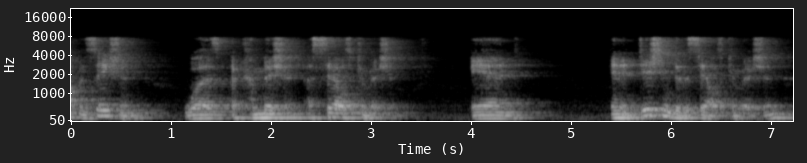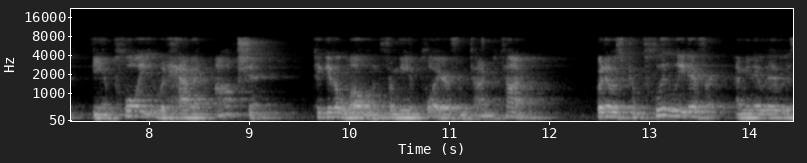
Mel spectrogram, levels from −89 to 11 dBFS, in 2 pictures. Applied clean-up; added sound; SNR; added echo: none; none; none; reverberation time 0.8 s.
